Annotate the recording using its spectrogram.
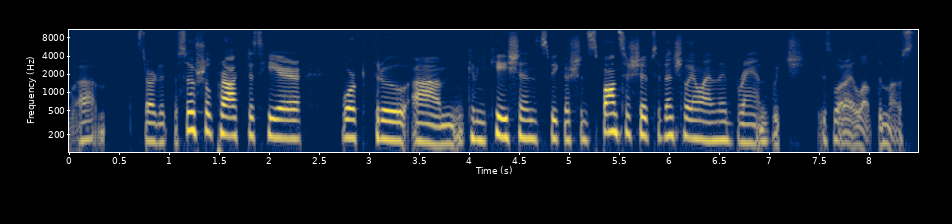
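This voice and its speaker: A woman with a Russian accent at a fairly quick pace, with ordinary pitch variation and a dry, close sound with no echo, on a very clean recording with a silent background. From Azerbaijan. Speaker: corporate brand and content executive. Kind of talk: interview conversation. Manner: hesitant, many fillers.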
